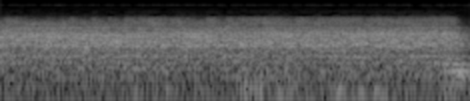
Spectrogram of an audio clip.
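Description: Steady, loud rushing hiss with no distinct tones.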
